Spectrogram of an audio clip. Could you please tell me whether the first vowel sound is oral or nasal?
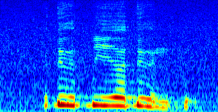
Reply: oral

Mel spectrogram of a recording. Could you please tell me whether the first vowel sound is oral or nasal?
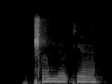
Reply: nasal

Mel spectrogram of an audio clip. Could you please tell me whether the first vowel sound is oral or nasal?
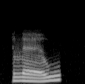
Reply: oral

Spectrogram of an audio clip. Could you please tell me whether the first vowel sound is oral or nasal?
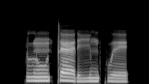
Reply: nasal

